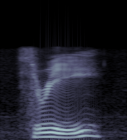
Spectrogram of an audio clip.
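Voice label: "three", English; Rhyme Test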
